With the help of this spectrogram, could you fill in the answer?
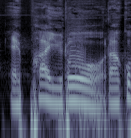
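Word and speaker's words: ἐπαίρω: 이 말씀에서 들다라는 말은 헬라어로 에파이로라고 발음을 하는데 정확히 말하면 들어 올렸다라는 뜻이 있습니다.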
